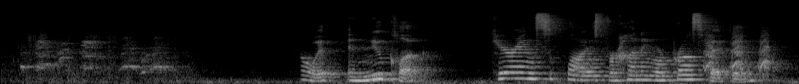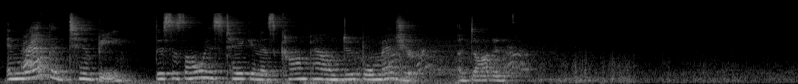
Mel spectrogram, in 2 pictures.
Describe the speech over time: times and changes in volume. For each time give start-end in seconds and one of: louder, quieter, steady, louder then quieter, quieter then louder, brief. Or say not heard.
3.0-13.2 steady.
